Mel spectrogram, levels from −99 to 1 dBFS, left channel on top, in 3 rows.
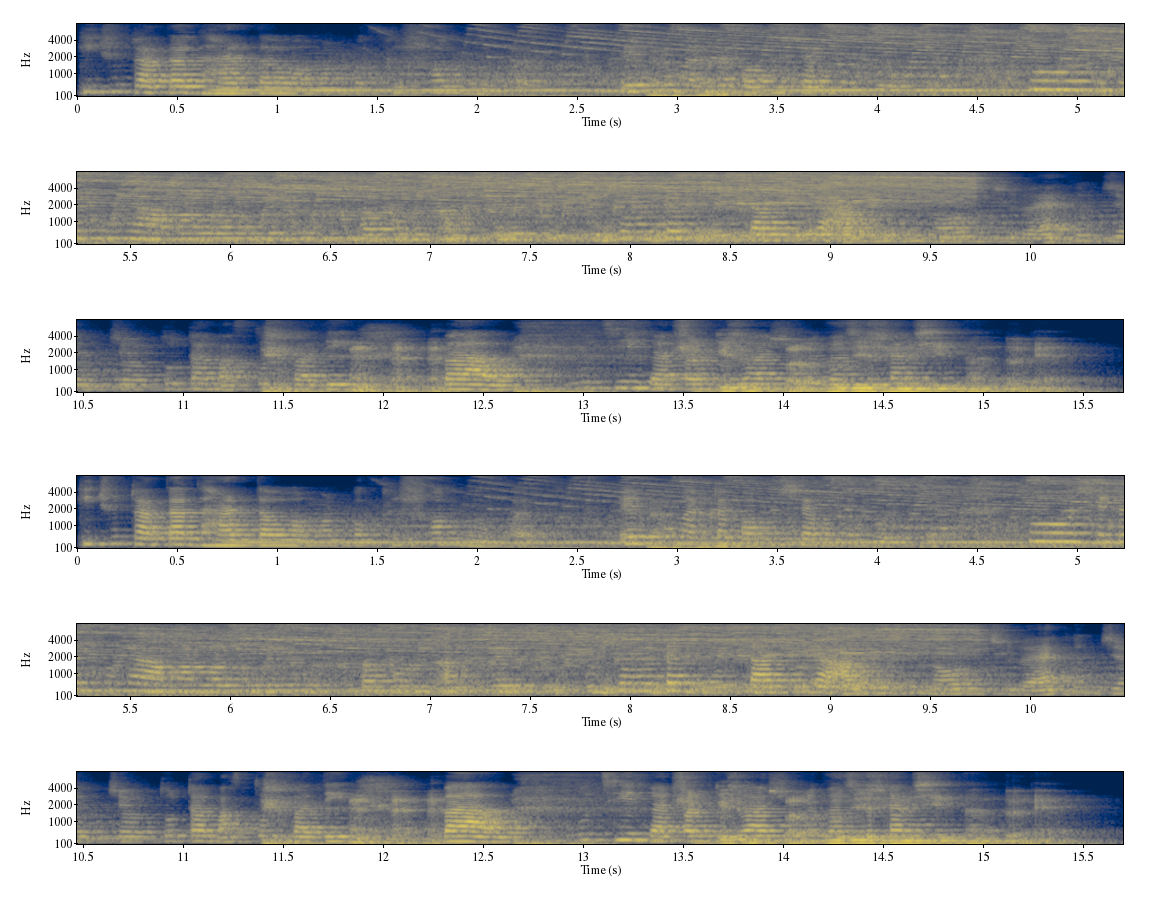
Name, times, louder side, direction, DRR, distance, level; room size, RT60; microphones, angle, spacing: voice 1, 0.0-2.3 2.7-4.1 4.4-11.8 12.2-12.6 12.9-14.3, right 2 dB, 85° right, 1 dB, 0.7 m, -25 dB
sound 1, 0.6-10.8, left 2 dB, 90° left, 0.8 m, -31 dB
sound 2, 1.2-1.4 1.9-3.7 4.4-5.1 9.6-9.7 10.2-10.3 10.7-10.8 11.2-11.3 11.5-11.9, equal, 35° left, 0.4 m, -32 dB
sound 3, 1.7-9.7, left 3 dB, 55° left, 0.7 m, -27 dB
voice 2, 2.8-3.3 11.4-11.9 12.2-12.3 12.6-13.2 13.4-15.4, left 2 dB, 25° right, -5 dB, 1.3 m, -21 dB
4.4 x 2.9 x 3.3 m, 0.80 s
head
